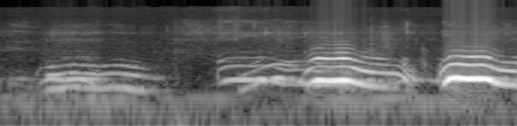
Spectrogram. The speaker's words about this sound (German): Und so klingt der Uhu. Ich höre, wie der seinen Namen sagt. Uhu.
